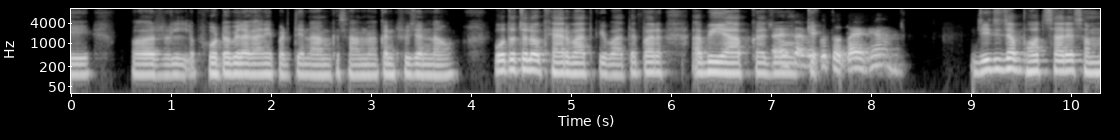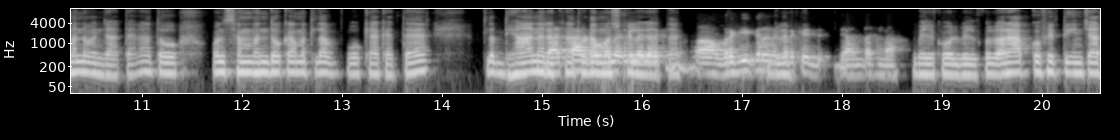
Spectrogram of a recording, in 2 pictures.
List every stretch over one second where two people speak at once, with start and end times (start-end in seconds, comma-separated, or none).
15.1-16.4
